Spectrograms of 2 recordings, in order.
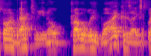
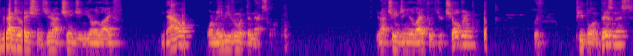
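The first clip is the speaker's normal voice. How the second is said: dripping, heavy, mocking sarcasm; 2 semitones lower than usual. Telling listeners that boundaries alone change nothing: very sarcastic. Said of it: "I say congratulations very sarcastically".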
